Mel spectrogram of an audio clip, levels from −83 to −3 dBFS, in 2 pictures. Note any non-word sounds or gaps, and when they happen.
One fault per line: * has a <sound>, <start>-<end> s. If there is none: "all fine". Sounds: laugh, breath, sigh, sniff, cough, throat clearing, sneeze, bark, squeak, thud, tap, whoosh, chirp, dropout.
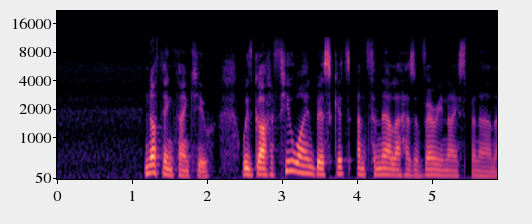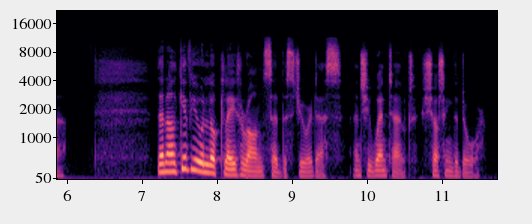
all fine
